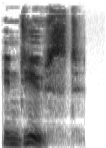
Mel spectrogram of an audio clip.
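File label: "induced", British English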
